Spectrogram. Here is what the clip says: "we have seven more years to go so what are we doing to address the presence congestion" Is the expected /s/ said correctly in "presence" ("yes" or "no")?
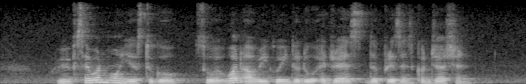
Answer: no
